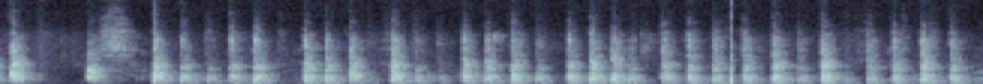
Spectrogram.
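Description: A cleaver chopping red onion on a wooden board in rapid, even strokes, about seven a second, with a short pause about half a second in.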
